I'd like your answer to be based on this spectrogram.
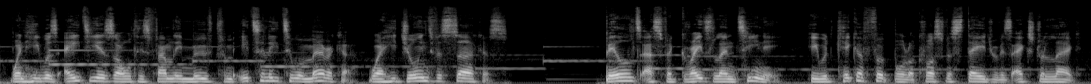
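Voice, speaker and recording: A man reading scripted narration for a list video, slipping into dry, deadpan asides. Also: mid-range voice. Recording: music behind the voice. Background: background music.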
